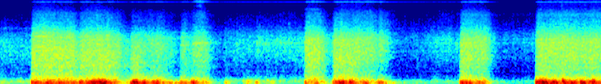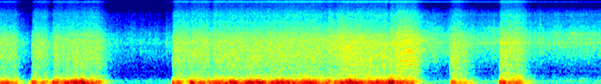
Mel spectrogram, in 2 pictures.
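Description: Irregular bursts of low rumbling noise, some brief and some lasting a few seconds, with dead-silent gaps between them.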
